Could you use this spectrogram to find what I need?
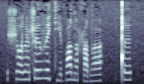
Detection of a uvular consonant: absent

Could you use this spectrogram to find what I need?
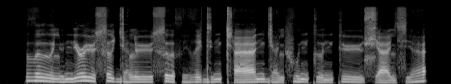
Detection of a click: absent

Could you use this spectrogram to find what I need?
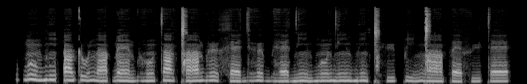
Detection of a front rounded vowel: present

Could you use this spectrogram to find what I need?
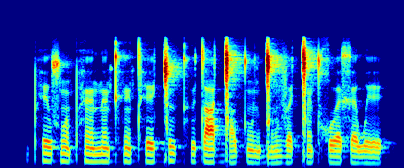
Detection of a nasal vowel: present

